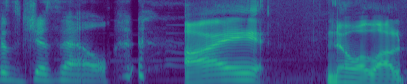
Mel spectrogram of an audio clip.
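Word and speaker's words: Jezal: Do they say Jazelle or Jezel or how do they pronounce it? Jazelle.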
